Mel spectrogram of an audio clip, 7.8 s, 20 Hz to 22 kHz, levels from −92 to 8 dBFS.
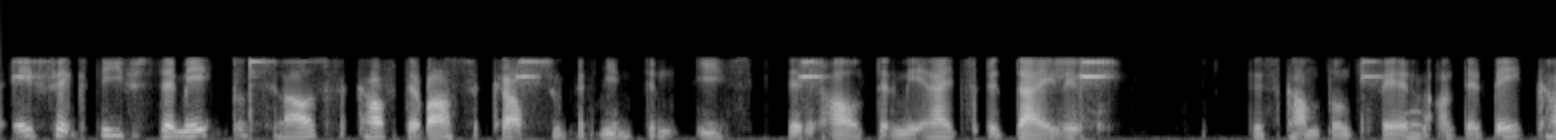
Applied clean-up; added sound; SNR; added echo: neural diffusion model UNIVERSE++.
